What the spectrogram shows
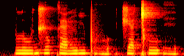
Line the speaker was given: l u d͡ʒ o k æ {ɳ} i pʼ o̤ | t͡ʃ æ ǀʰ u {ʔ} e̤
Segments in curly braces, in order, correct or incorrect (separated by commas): incorrect, correct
